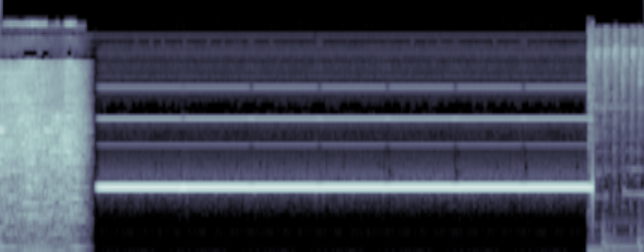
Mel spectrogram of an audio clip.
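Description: Steady broadcast test tone, the kind played under colour bars, held for about five seconds. Music cuts off just before it starts, and new music with sound effects begins as it stops.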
